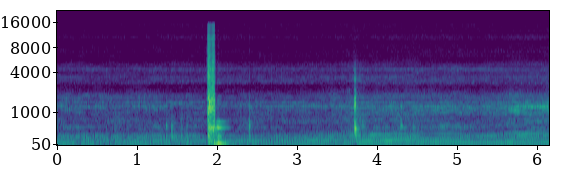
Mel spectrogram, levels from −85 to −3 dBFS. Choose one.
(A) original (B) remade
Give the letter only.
B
